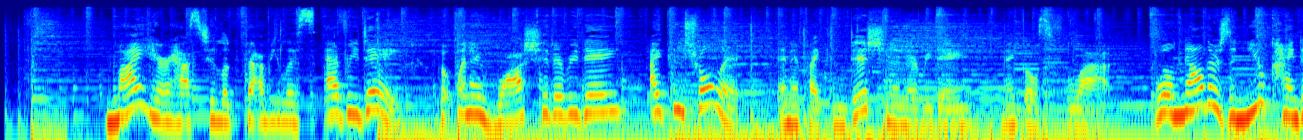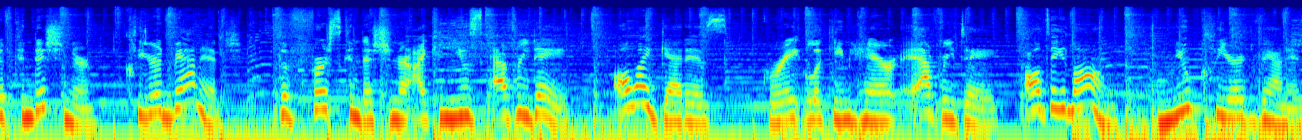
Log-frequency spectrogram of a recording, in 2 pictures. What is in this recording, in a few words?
voiceover female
